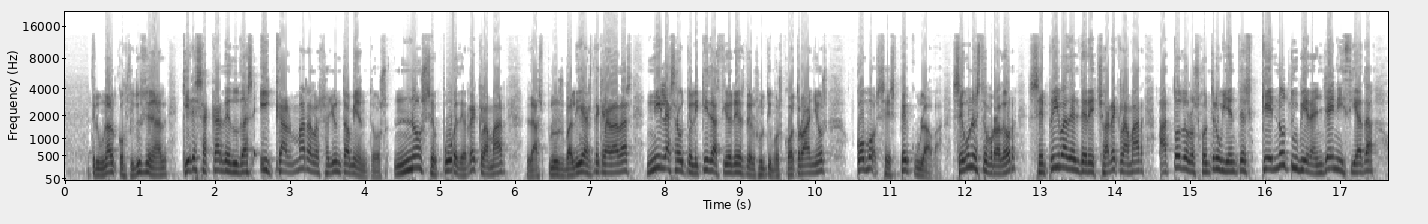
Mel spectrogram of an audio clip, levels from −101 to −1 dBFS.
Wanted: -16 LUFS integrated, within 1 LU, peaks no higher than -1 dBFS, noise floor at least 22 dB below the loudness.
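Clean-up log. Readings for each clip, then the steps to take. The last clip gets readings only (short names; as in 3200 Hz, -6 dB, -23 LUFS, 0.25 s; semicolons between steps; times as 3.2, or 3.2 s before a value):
clipped 0.9%; flat tops at -15.5 dBFS; dropouts 1; longest dropout 15 ms; loudness -25.5 LUFS; peak -15.5 dBFS; loudness target -16.0 LUFS
-> clip repair -15.5 dBFS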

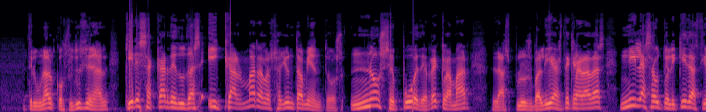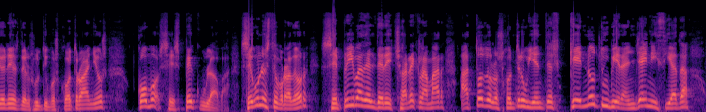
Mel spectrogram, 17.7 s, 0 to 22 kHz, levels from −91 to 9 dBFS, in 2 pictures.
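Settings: clipped 0.0%; dropouts 1; longest dropout 15 ms
-> interpolate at 5.15, 15 ms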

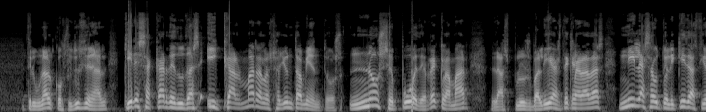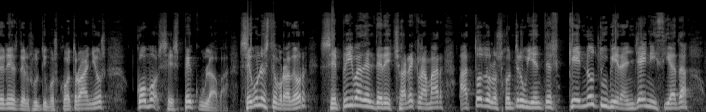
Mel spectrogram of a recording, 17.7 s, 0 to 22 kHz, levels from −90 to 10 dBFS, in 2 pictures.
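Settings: dropouts 0; loudness -25.5 LUFS; peak -6.5 dBFS; loudness target -16.0 LUFS
-> gain +9.5 dB; limiter -1 dBFS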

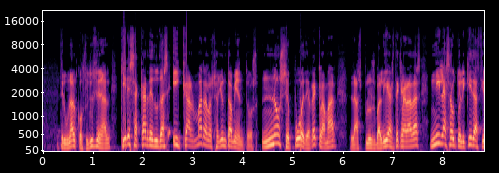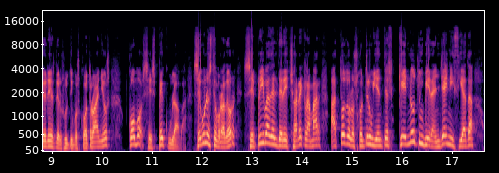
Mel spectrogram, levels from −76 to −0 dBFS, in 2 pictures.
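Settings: loudness -16.0 LUFS; peak -1.0 dBFS; noise floor -48 dBFS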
